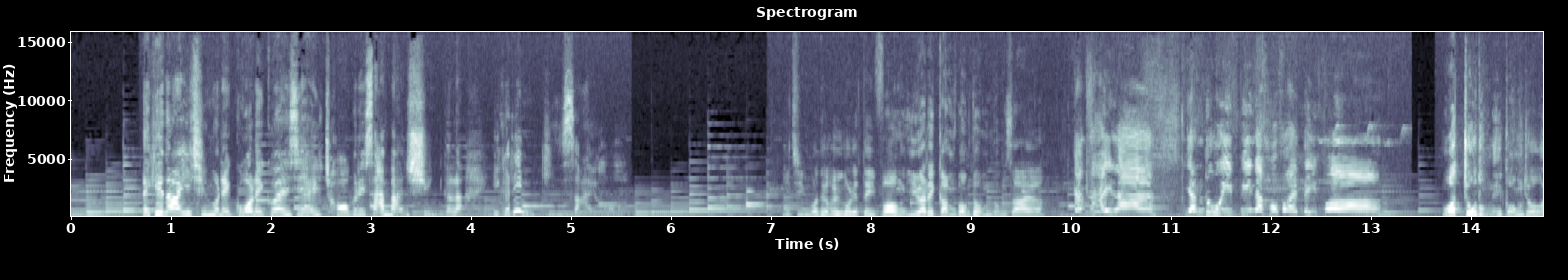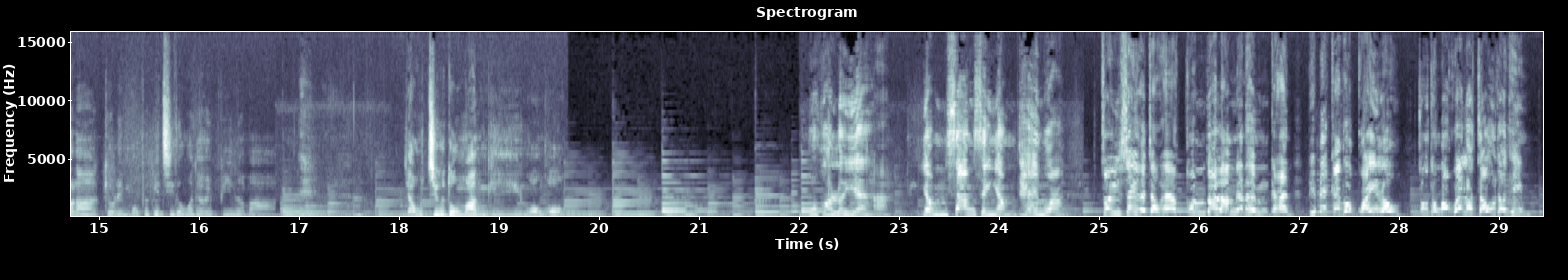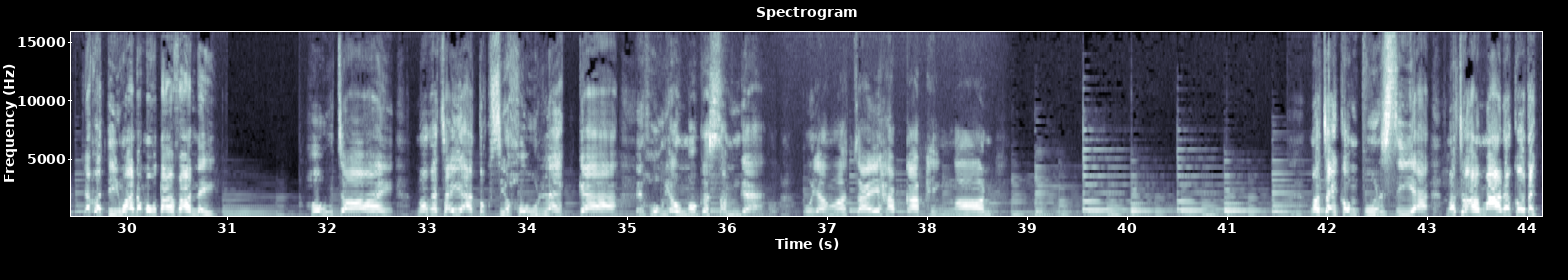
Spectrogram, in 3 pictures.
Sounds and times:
Music: 0.0 - 44.1.

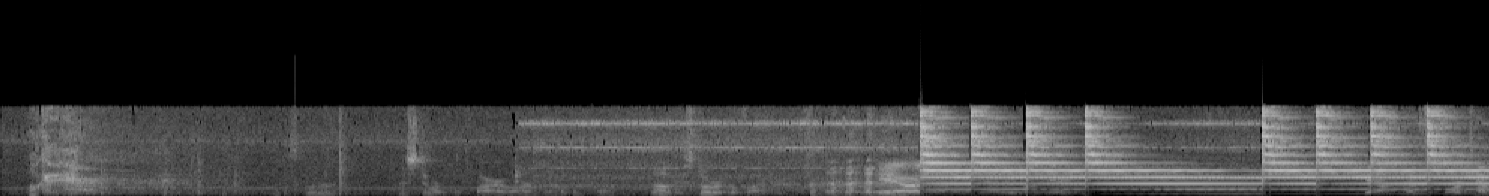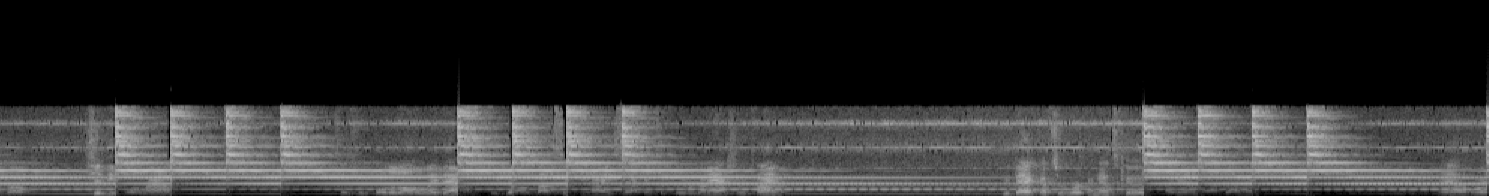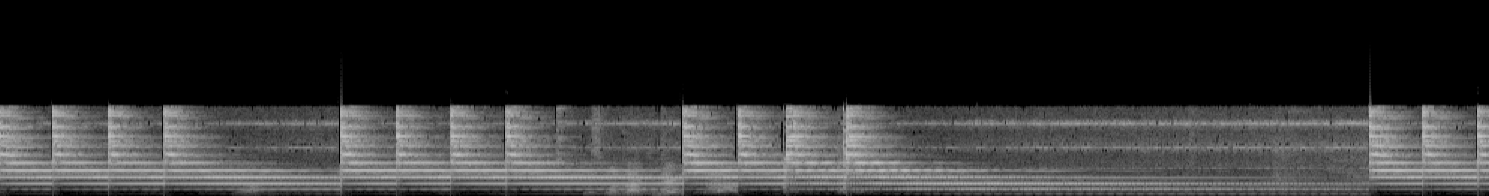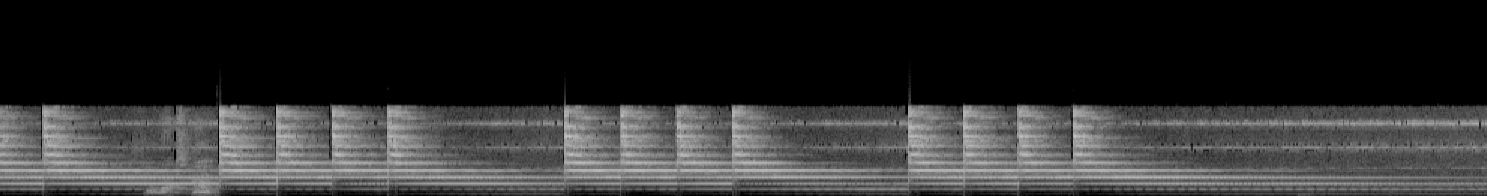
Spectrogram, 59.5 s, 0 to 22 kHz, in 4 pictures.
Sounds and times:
Speech: 0.3 - 0.9, 2.8 - 3.4, 4.0 - 7.7, 8.7 - 10.7, 13.7 - 15.2, 15.8 - 16.6, 18.3 - 22.7, 24.9 - 27.4, 29.3 - 29.8, 35.6 - 37.2, 46.1 - 46.9.

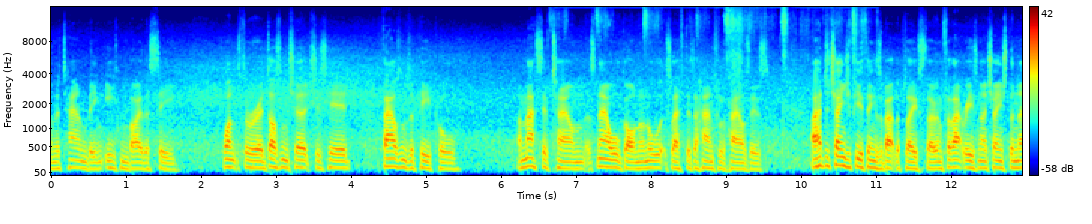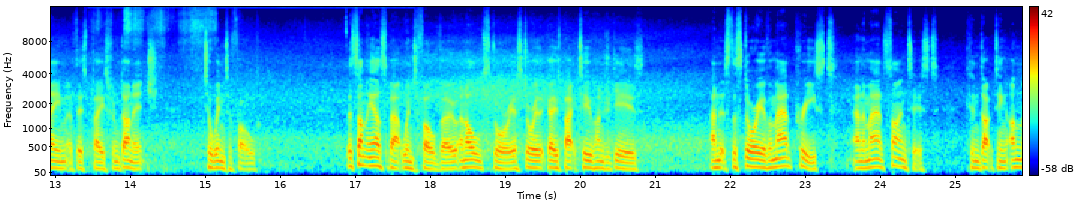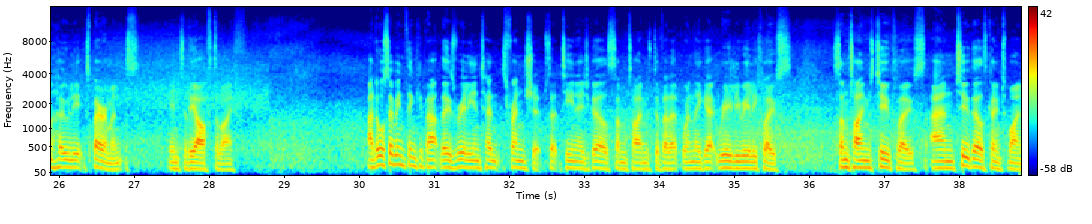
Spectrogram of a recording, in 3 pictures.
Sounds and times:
Speech: 0.0 - 1.7, 2.3 - 5.5, 6.3 - 9.6, 10.2 - 14.4, 15.0 - 15.8, 16.9 - 20.9, 21.8 - 28.4, 30.2 - 35.8, 36.4 - 38.8.

